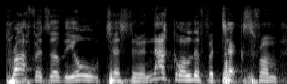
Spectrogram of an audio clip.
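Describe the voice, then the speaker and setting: American guy preaching a fiery baptist sermon, highish voice, big echoey hall, emphatic and repeats phrases for effect. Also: darkish tone. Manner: emphatic, oratorical, deliberate repetition with building cadence. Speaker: Baptist pastor. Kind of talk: impassioned sermon. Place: large indoor hall, live event. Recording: echoey hall with long reverb.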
